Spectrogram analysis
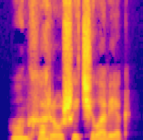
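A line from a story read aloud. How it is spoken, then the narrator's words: Prayerful, self-soothing whisper. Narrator (Russian): прошептала я, то ли молясь Высшему, то ли успокаивая сама себя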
